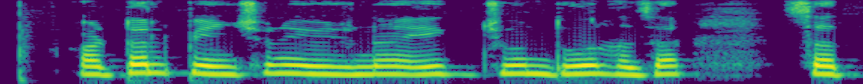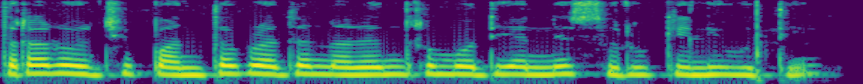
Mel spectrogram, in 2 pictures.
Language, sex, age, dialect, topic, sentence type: Marathi, female, 25-30, Varhadi, banking, statement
